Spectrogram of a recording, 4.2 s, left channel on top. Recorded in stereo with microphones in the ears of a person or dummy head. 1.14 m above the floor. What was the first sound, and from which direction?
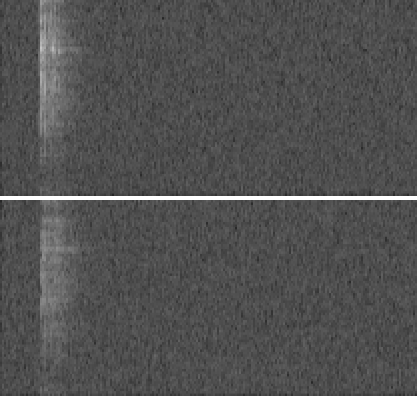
A dropped coin, 55° left (ahead or behind).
